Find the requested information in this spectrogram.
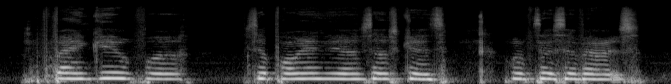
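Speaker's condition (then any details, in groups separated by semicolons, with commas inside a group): Cerebral palsy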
